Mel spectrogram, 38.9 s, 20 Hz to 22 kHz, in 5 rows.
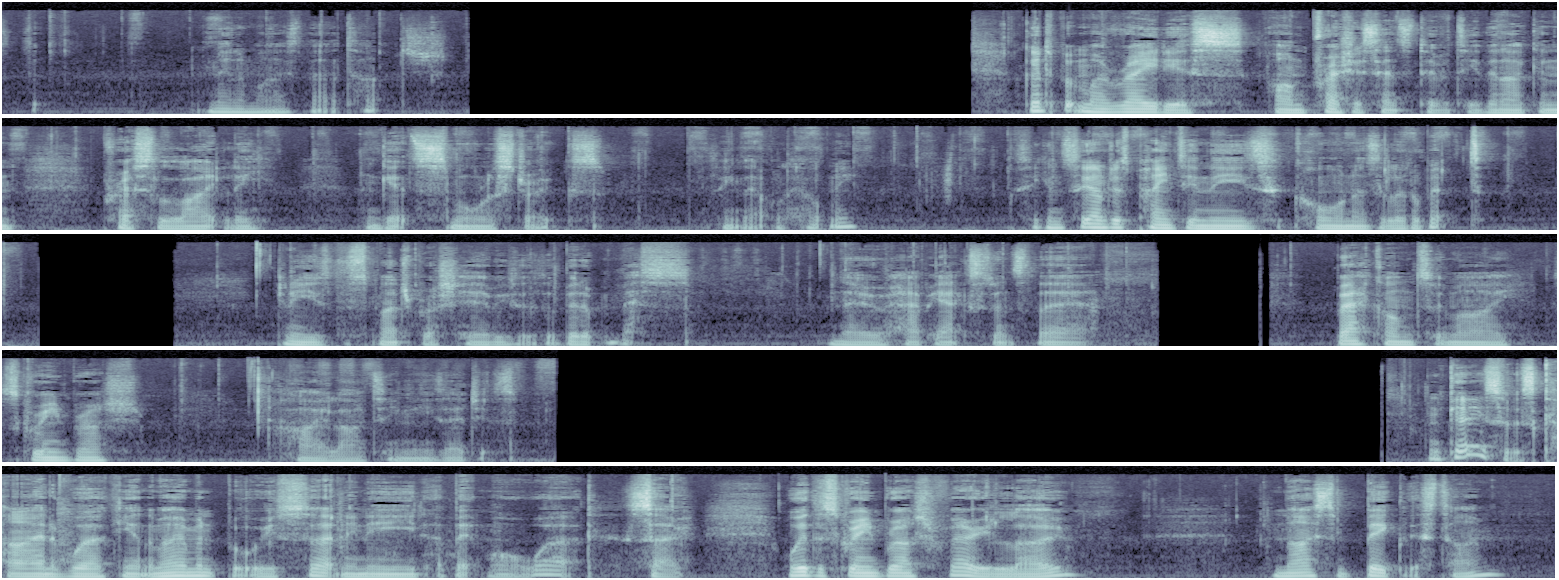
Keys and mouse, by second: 0.9-1.3 middle drag, 1.3-3.9 typing, 1.9-2.4 drag, 2.7-3.0 drag, 3.6-3.9 drag, 4.2-5.5 drag, 7.3-12.6 drag, 12.6 middle click, 12.8-14.3 drag, 14.3 middle drag, 14.5-15.8 drag, 15.8-16.6 middle drag, 16.6 click, 17.0 f, 17.2-18.4 drag, 18.4 middle click, 18.6 f, 18.8-19.7 drag, 19.7-20.1 middle drag, 20.1 f, 20.3 drag, 20.6 middle drag, 20.9 click, 21.1 middle click, 21.3 click, 21.5 f, 22.5 f, 23.8-25.0 drag, 25.0 middle drag, 25.2 click, 25.7 middle drag, 25.9 click, 26.5 middle click, 26.6-28.0 drag, 28.0 middle drag, 28.1-28.8 drag, 28.8 middle click, 28.9-29.5 drag, 29.5 middle drag, 29.7 drag, 29.9-33.4 ctrl+middle drag, 33.4-34.4 drag, 34.4 f, 35.5 middle drag, 35.8-36.3 drag, 36.3 f, 36.7-38.8 drag.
